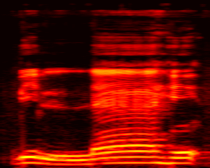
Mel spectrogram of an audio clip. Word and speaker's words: billahi: billahi billahi lei ehi billahi billahi ehi lei lei bak burada ne dedik Allahu lahu lahu burada billahi billahi niçin bi dedik ince okuduk Çünkü lam'dan önceki harfin harekesi Esre Esre ise ince okuyoruz Esre ise üstün ve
